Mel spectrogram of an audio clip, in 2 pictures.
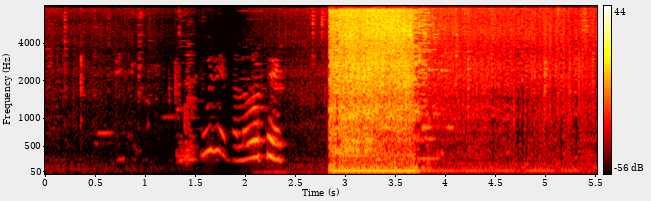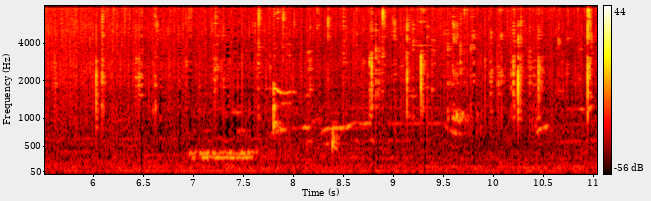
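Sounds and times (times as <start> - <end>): noodles sizzling in a wok: 0.0 - 1.2, 2.4 - 11.0
oil ticking and spattering: 2.6 - 11.0.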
